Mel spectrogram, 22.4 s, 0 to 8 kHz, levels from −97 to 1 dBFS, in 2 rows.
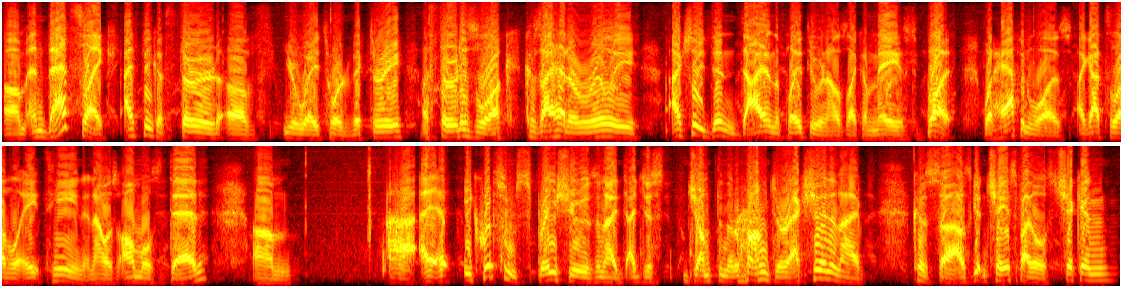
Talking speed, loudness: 205 wpm, -20 LUFS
